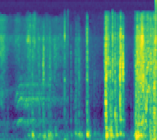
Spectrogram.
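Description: A series of irregular light knocks and clicks, louder and closer together near the end, as the Traxxas Spartan RC boat's plastic hull is picked up from the water's edge and handled.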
